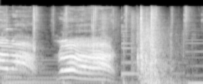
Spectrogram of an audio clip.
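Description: A cartoon character's angry wordless shouting in two short calls, the second falling in pitch, then a short thunk about one and a half seconds in, over background music.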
